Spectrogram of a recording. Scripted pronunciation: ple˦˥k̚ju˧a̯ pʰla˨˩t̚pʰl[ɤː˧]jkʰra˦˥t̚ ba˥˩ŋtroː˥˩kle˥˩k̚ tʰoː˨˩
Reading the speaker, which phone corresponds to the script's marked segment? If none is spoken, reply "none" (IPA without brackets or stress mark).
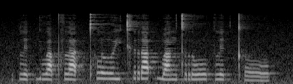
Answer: ɤː˧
